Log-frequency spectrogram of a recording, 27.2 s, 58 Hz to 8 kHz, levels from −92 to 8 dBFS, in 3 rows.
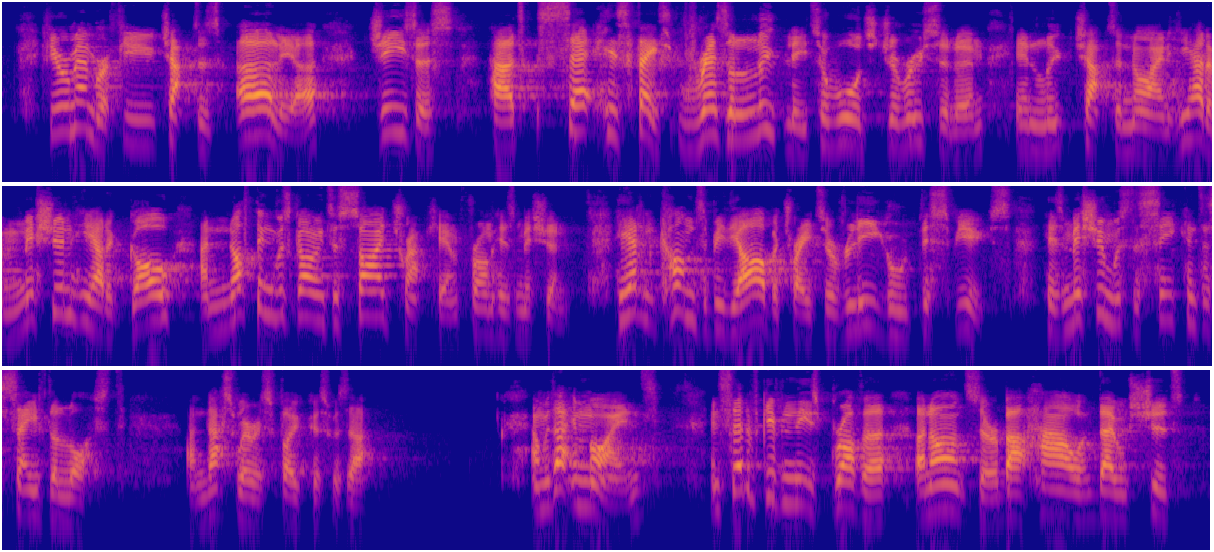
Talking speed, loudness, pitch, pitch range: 175 wpm, -28 LUFS, 215 Hz, 190-260 Hz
